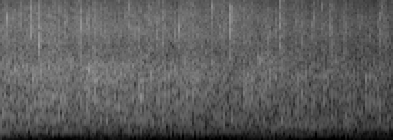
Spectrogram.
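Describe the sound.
Applause from a church audience clapping in praise during a Sunday morning sermon service: dense, steady clapping that fills the whole two seconds and stays at an even level.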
